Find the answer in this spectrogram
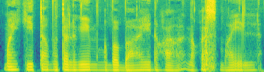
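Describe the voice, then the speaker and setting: A man's voice: fairly low pitch, little pitch movement, a little fast, warm tone, no echo. A man from the Philippines giving casual dating and self-improvement advice in a laid-back, instructive monologue full of short loose phrases and tag questions.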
